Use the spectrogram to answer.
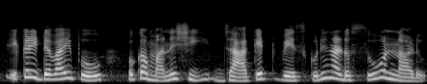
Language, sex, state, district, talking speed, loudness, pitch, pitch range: Telugu, female, Telangana, Hyderabad, 125 wpm, -19 LUFS, 225 Hz, 195-250 Hz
